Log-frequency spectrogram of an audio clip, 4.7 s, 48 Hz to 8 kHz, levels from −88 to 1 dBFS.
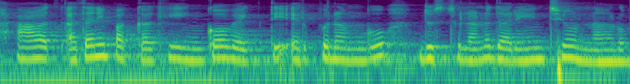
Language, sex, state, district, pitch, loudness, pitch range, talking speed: Telugu, female, Telangana, Komaram Bheem, 220 Hz, -16 LUFS, 205-235 Hz, 125 wpm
